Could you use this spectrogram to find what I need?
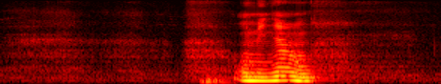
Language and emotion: Russian, sad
